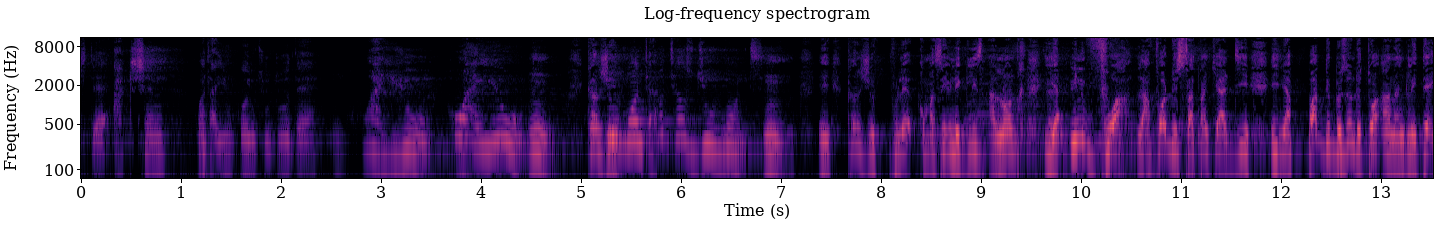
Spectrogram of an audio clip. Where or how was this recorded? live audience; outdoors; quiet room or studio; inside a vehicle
live audience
